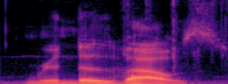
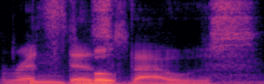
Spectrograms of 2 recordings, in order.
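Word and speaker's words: rendezvous: how I remember yep Renda vows Rend vows it's the French word ever yeah see I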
